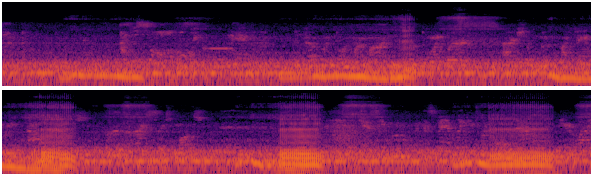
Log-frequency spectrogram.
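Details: An English Bulldog snores with low, rumbling, rattly breaths that swell and fade while sleeping with its eyes open.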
